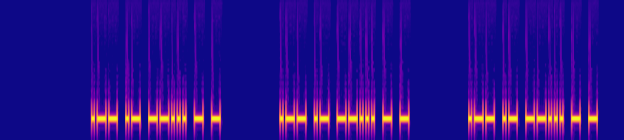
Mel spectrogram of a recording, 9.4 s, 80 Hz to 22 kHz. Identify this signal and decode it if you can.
Morse code, heard as a keyed tone, about 28 wpm, 700 Hz. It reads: WA7TT WA7TT WA7TT
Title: USA Call Signs - 5 Characters - Repeated 3x - 28wpm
